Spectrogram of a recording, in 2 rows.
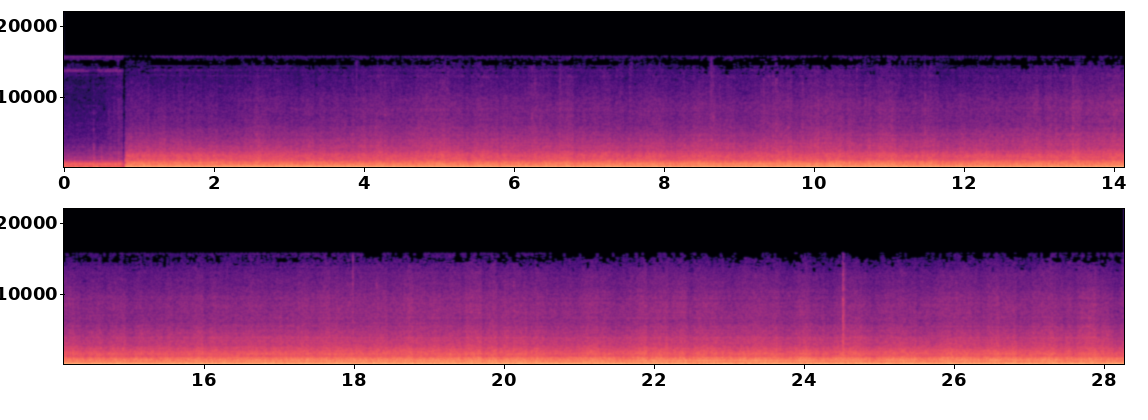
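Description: The air-cooled flat-six of a 1965 Corvair 500 with dual exhaust, running steadily as the car drives. It comes in suddenly about a second in. In the last third the low drone takes on an even pulsing.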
